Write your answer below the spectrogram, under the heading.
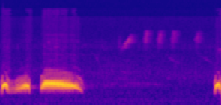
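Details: Spotted dove cooing to spur training doves: one phrase with a short wavering double note and a sustained level coo, then a long pause before the next phrase begins.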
